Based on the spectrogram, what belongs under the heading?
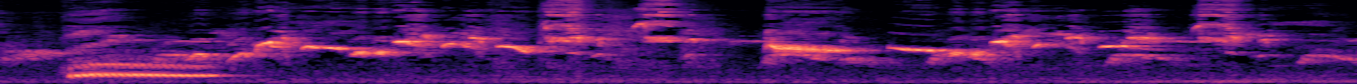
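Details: Varied white-rumped shama song recorded as training material for captive birds: a low nasal note opens, followed by fast chattering, warbled phrases mixing whistles and harsher squawk-like notes.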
